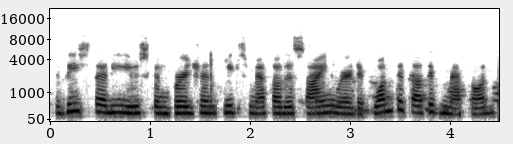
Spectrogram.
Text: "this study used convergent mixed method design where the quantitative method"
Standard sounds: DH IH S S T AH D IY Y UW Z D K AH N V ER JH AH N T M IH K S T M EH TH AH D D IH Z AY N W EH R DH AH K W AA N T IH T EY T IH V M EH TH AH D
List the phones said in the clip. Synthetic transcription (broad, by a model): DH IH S S T AH D IY Y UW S K AH N V ER JH AH N T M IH K S M EH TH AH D D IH S AY N W EH R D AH K W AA N T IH T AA T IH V M EH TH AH D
